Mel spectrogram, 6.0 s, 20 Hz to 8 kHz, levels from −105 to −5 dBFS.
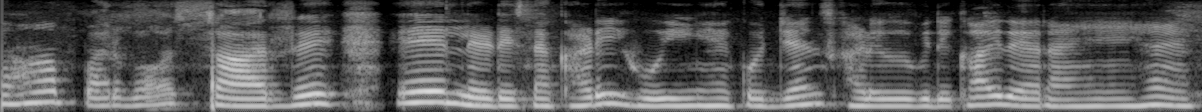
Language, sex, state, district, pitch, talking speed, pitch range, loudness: Hindi, female, Maharashtra, Aurangabad, 200 Hz, 180 wpm, 190-245 Hz, -30 LUFS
